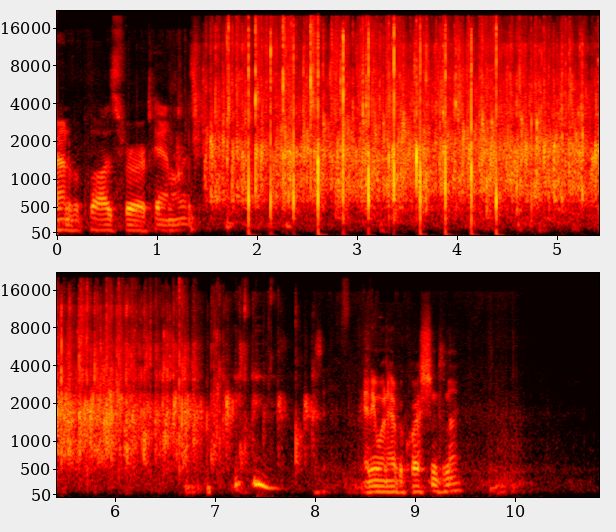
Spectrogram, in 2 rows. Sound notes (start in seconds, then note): 1.2 applause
